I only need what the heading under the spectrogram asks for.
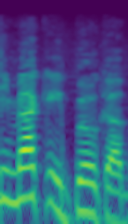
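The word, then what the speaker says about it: Emeka Egbuka: It's Emeka Ibuka, but for me, I would much rather get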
